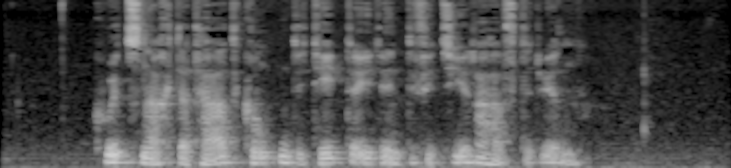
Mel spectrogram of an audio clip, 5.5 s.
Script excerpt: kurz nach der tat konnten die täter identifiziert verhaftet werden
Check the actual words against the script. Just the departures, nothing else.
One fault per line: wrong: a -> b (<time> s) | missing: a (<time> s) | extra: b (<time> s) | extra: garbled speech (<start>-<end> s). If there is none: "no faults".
no faults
